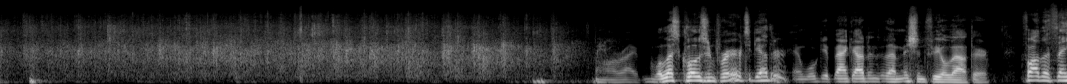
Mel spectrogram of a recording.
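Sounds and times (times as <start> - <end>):
crowd applauding: 0.0 - 6.1
speech: 6.5 - 10.6.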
